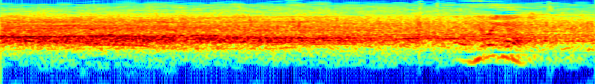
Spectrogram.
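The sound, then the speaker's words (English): A concert crowd applauds and screams in a steady, dense roar of clapping and high cheering, loud and sustained throughout, with a brief rising and falling shout near the end. “You gotta keep screaming though.”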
